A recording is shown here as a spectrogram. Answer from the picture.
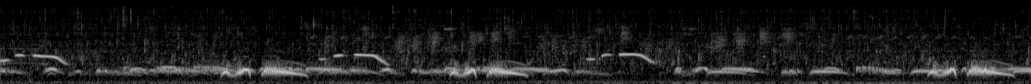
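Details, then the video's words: Repeated clusters of deep overlapping coos from spotted doves in the morning, punctuated by brief falling whistles every few seconds and short quiet gaps. "Một buổi sáng tràn ngập niềm vui từ tiếng chim cu gáy"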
